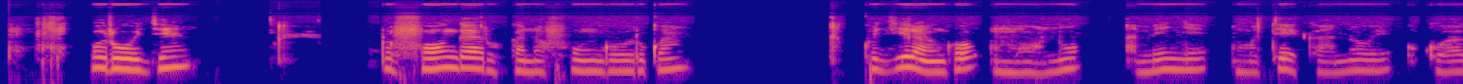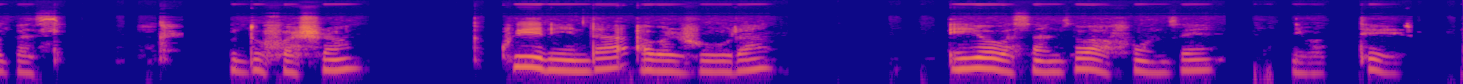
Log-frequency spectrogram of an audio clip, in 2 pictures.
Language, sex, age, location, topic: Kinyarwanda, female, 18-24, Nyagatare, education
